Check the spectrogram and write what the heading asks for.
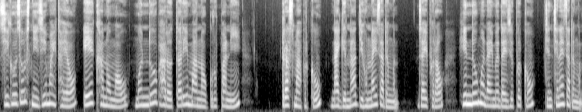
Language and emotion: Bodo, neutral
